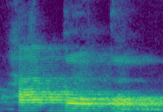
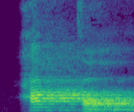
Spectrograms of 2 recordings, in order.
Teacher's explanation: haqaqa berubah menjadi haqqa dengan ditasdid qafnya. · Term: idgham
